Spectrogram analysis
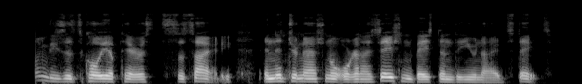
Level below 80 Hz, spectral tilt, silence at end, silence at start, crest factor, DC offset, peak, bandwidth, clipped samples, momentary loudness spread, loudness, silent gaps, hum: -60 dBFS; -6.5 dB/octave; 0.5 s; 0.35 s; 16 dB; under 0.1%; -4 dBFS; 11.5 kHz; under 0.1%; 12 LU; -20 LUFS; none; none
